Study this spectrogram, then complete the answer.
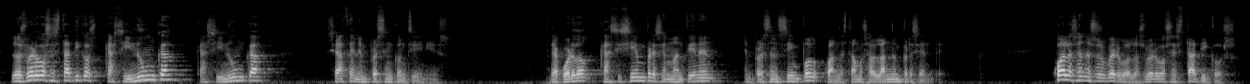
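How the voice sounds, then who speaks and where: A man's voice: mid-range voice, a little mellow. Young adult man, Spain accent, video-lesson grammar teacher. Patient, explanatory, repeats key points. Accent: Spain Spanish. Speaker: English teacher.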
